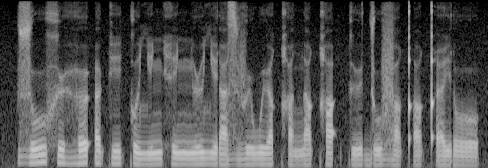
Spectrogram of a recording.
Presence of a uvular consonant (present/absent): present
